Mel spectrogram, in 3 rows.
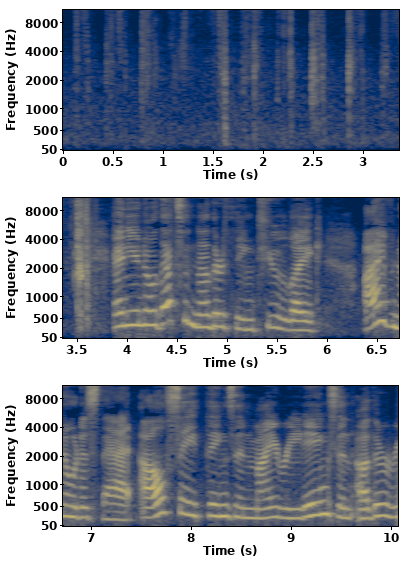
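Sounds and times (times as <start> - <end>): cards flicking and clicking: 0.0 - 3.8.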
